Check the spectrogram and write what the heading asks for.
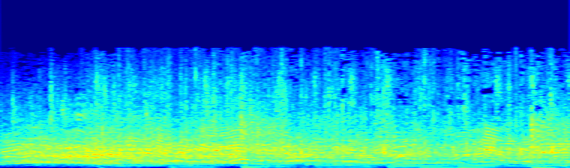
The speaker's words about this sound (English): Oh, are they cheering for this nigga now? They were just booing him.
